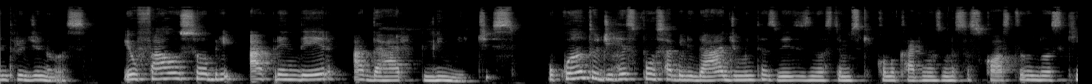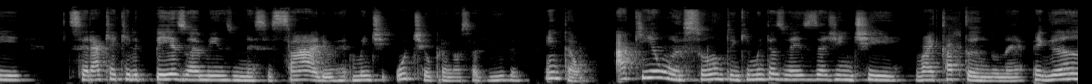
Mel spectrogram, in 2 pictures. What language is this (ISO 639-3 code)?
por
